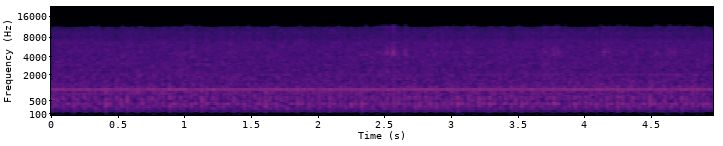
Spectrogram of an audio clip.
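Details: Steady electrical hum with a faint tonal whine over constant hiss inside a nest box camera setup; no animal voice is heard.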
